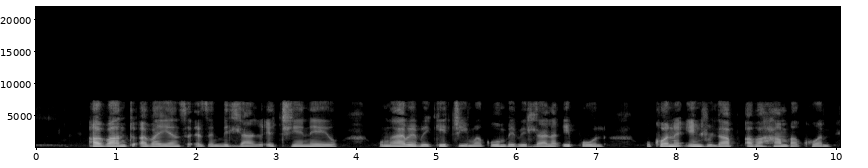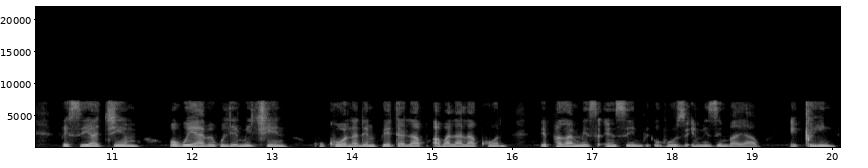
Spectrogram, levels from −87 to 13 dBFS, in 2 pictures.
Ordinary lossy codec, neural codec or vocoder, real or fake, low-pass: MP3, 64 kbps; codec, 16 kHz, 4 kbps, X-Codec, HuBERT features, trained on LibriSpeech; fake; 7.2 kHz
